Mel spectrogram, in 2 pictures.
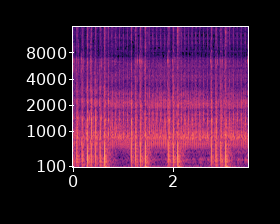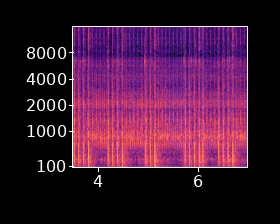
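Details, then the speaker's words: Small Chinese EM2/M19 hit-and-miss single-cylinder gasoline engine, running rich before its valve timing adjustment. Sharp pops with weak or missing beats, several per cycle, indicate misfire. "so you hear it's not firing on one two three: one two three: one two three: there's three instances where it's not [fully] firing"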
